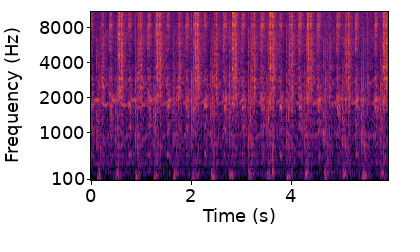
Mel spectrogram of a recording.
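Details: Sole F63 treadmill, about a year old, running at speed 5: sharp squeak with every footfall from somewhere in the frame; lubricating the lowering arm helped only briefly, grease and tape didn't; no cracks found; cause unclear.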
